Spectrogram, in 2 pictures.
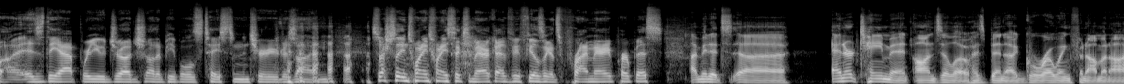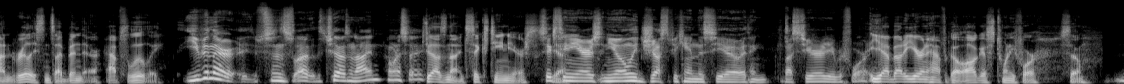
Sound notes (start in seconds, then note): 2.6 laughing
